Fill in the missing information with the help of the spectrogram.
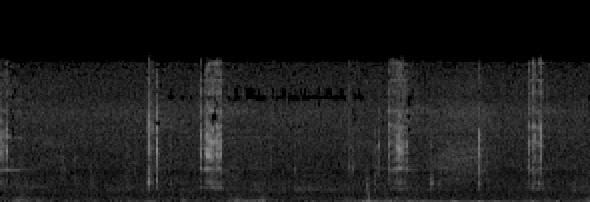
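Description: Spinning fishing reel's gears and drag ratcheting in a few short bursts while a hooked fish is being played. A low rumble comes in on the microphone about three seconds in.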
